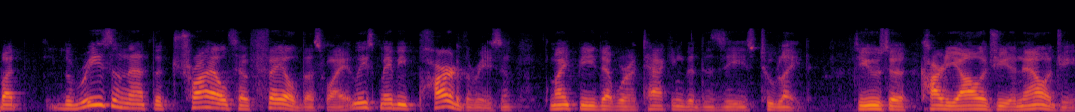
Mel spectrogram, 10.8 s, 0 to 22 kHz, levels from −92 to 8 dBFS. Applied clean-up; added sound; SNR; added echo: none; none; none; none.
